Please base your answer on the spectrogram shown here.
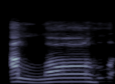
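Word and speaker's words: الله: আল্লাহ আমাদের সৃষ্টিকর্তা আল্লাহ এই আল্লাহকে দুটা ভাবে উচ্চারণ করতে হয় আল্লাহ শব্দটাকে দুটা ভাবে উচ্চারণ করতে হয় কিন্তু আমরা জানিনা এটা একসময় আল্লাহ শব্দটা মোটা হবে একসময় আল্লাহ শব্দটা পাতলা হবে এখন কখন মোটা হবে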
